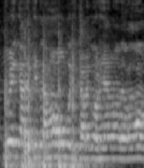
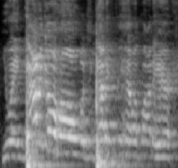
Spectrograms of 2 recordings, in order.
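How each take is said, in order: First: Tongue-tied, words tripping over each other; stumbling through the catchphrase with mouth full; fumbled catchphrase. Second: Loud, high and fast shout; shouted catchphrase. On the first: Real, not acted. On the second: Acted. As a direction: yell the send-off with full force. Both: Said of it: "I can't even speak right now".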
